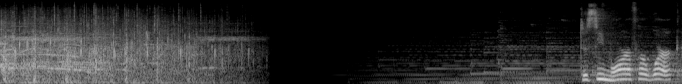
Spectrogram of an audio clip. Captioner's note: applause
